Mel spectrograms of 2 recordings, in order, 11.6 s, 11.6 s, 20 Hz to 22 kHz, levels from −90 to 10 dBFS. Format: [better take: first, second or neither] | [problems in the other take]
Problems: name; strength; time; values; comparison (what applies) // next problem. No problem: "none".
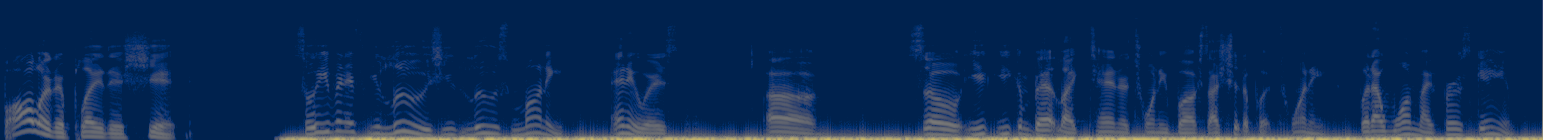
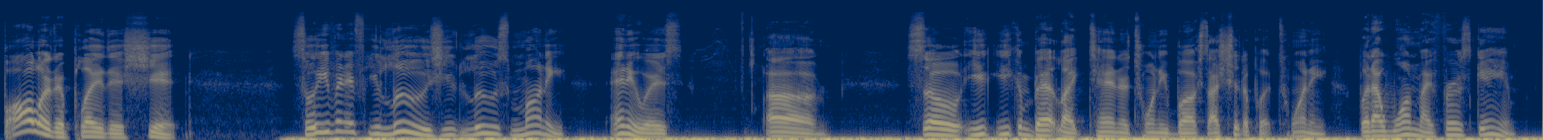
second | low rumble; loud; from 2 s on; as loud as the speech; faint in the second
